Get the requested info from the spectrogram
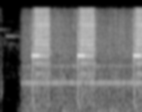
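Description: Telephone line after a number has been dialled, waiting to connect: a steady hiss with a faint thin tone under it, and two short bursts about a second in and near the end.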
